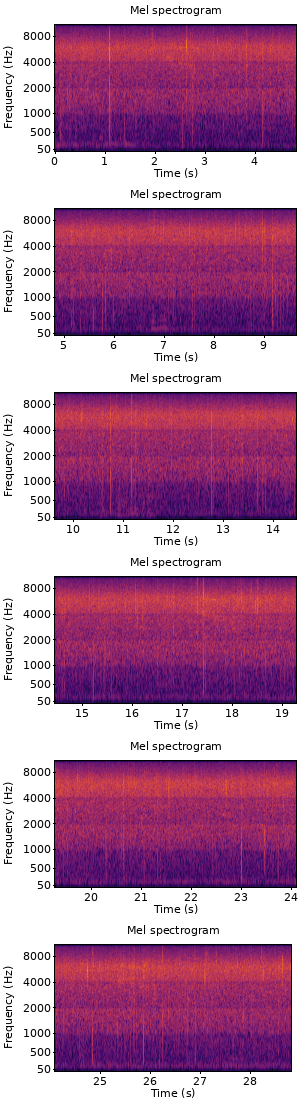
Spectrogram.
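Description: Rain pattering: a steady hiss with many scattered light ticks.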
